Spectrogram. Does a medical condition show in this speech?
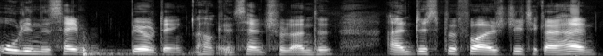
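Yes: cerebral palsy.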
